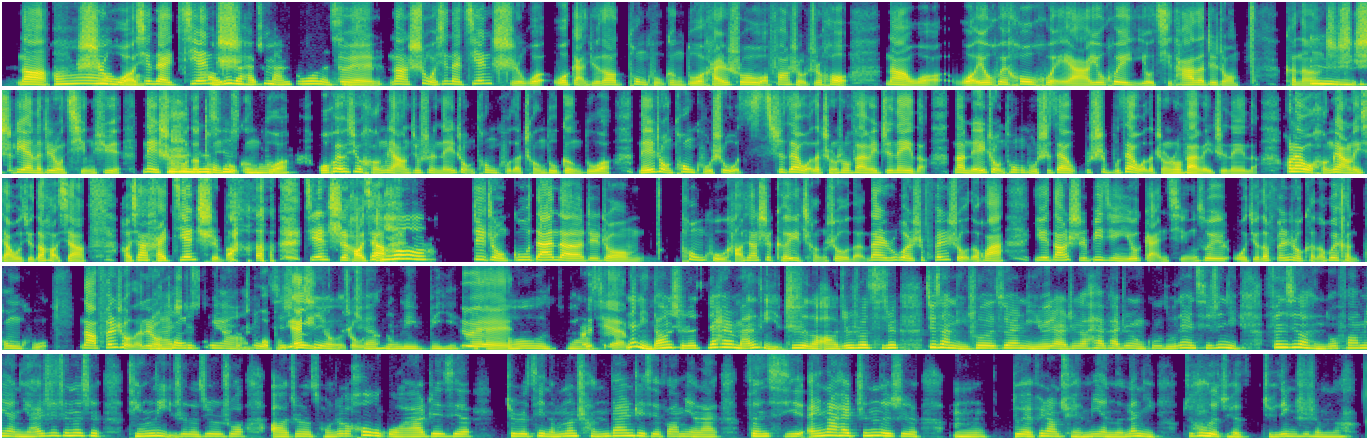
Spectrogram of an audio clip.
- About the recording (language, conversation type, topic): Chinese, podcast, 什么时候该坚持，什么时候该放手？
- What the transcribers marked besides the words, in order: lip smack; laugh; teeth sucking; laughing while speaking: "持吧"; surprised: "哦！"; laugh; lip smack; other background noise; laughing while speaking: "最后的决"; chuckle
